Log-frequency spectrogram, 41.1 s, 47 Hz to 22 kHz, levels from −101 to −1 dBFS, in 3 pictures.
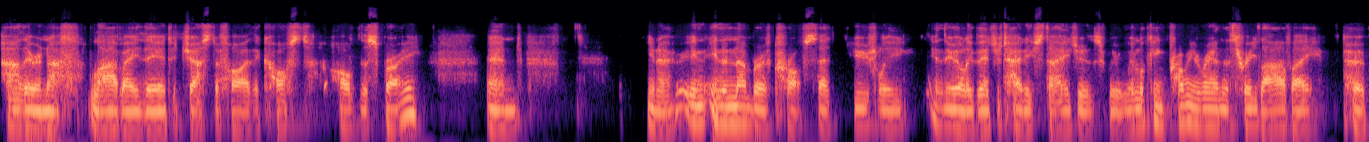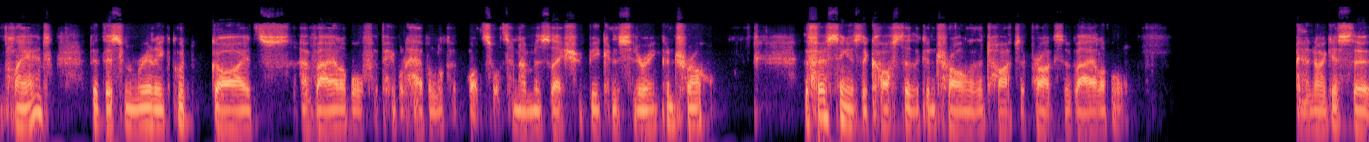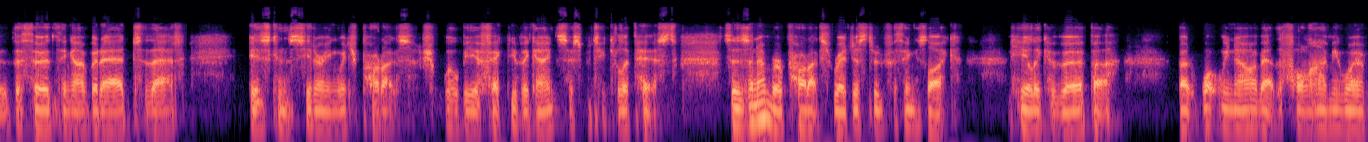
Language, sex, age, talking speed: English, male, 40-59, 170 wpm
